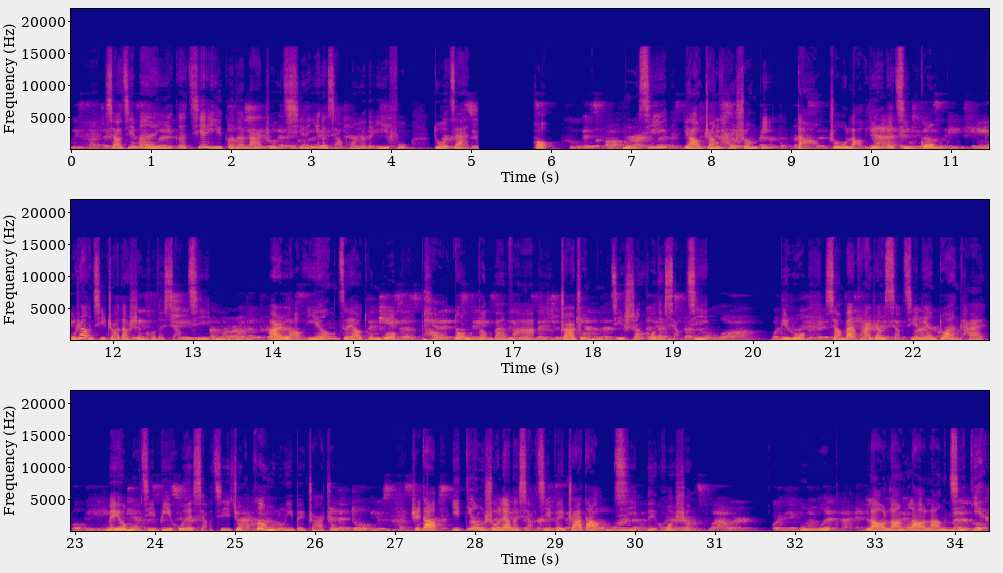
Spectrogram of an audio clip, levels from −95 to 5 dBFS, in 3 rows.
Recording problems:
voice in the background; loud; throughout; 9 dB below the speech
audio cutting out; at 5 s for 0.5 s

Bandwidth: 16 kHz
